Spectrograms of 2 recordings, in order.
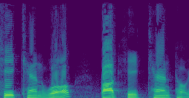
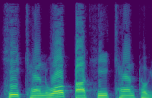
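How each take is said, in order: First: He can walk, but he can't talk, slow with long walk and talk; deliberate English rhythm on walk, can't, talk; English stress rhythm. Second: Korean-accented reading, evenly weighted words; level Korean rhythm on every word. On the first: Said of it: "이렇게 된다고요". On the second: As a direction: read it like a Korean learner, no stress. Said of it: "이렇게 한다고". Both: Shown as a demonstration.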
